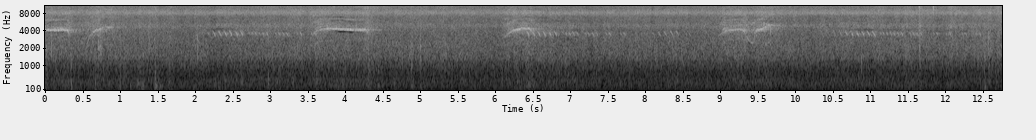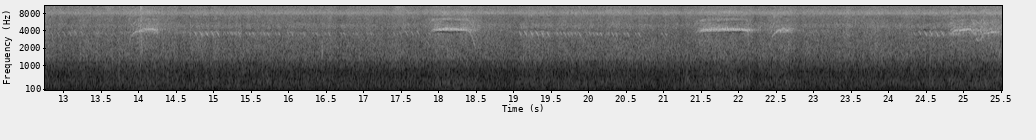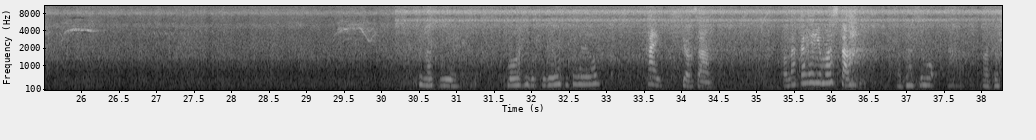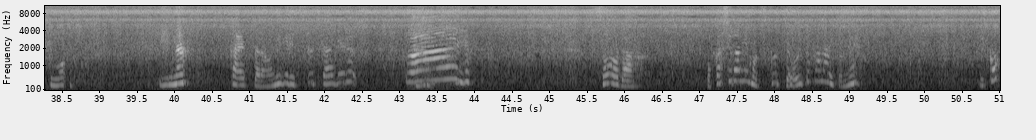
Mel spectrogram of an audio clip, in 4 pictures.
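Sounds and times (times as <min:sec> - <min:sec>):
high bird calls: 0:00.0 - 0:01.0, 0:02.2 - 0:04.4
steady hiss: 0:00.0 - 0:51.0.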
